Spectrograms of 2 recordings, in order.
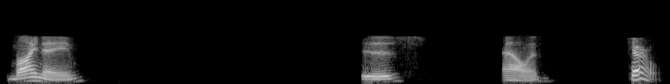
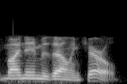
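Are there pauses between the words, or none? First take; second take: pauses; none. First: The words are separated by short pauses. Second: The words run together without pauses. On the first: "all I did was pause between the sounds that I was speaking" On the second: "I didn't say"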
